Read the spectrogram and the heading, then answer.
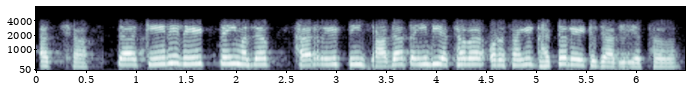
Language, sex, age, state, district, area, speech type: Sindhi, female, 45-60, Uttar Pradesh, Lucknow, urban, conversation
